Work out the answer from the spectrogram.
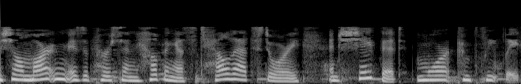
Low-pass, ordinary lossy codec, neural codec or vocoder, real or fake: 7.2 kHz; MP3, 24 kbps; autoencoder, 48 kHz, 32 numbers a frame, DAC-VAE, trained on Japanese speech; fake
